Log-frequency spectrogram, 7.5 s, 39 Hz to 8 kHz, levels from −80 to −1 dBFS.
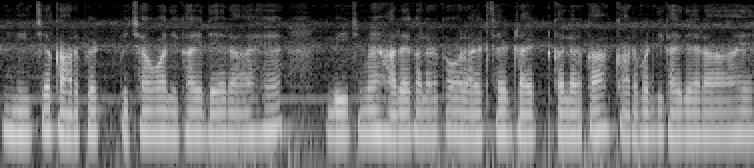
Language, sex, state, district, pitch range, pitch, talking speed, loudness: Hindi, male, Chhattisgarh, Bilaspur, 110-120 Hz, 115 Hz, 190 wpm, -22 LUFS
